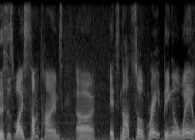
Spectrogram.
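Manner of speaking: laid-on sarcastic tone. Retelling something one said earlier: imitating own sarcastic remark. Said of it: "I say with obvious sarcasm".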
